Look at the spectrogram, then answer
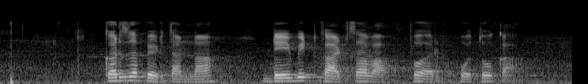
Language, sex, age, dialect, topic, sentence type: Marathi, male, 18-24, Standard Marathi, banking, question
